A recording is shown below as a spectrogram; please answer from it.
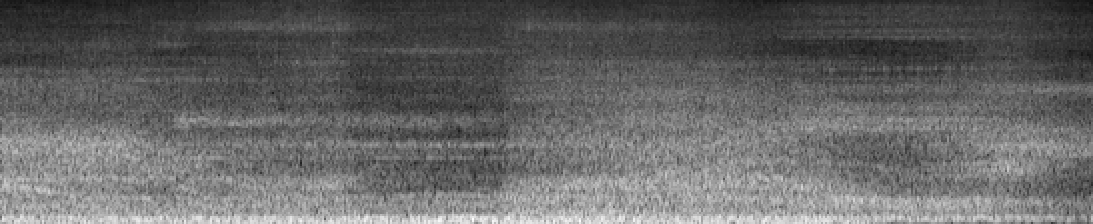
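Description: Massed growling voices of an extreme-vocal choir forming a loud, dense rumbling wall of sound, with slow pitch glides near the start and end.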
